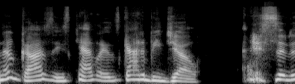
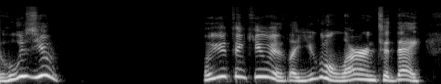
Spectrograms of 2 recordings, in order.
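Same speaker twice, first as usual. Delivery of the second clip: put-on confrontational, tough street-attitude voice; 2 semitones higher than usual.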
